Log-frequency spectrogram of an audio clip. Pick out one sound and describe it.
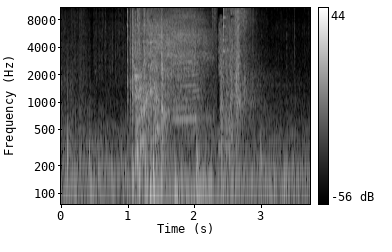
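A metal crate opens with a loud clank and whoosh.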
